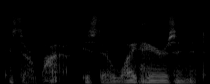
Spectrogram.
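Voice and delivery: furtive whisper; a whispered worry at the dinner table; whispered thought. Pretend. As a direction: whisper it to yourself, suspicious. Imagined worried thought, whispered.

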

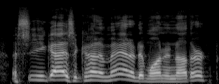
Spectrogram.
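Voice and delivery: mock neutral onlooker. Neutral American to guys mad at one another, mock noncommittal voice. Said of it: "can I be neutral?".

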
